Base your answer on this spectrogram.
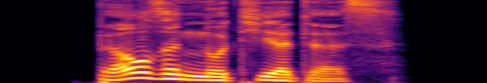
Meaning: strong/mixed nominative/accusative neuter singular of börsennotiert
- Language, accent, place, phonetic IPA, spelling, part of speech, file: German, Germany, Berlin, [ˈbœʁzn̩noˌtiːɐ̯təs], börsennotiertes, adjective, De-börsennotiertes.ogg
